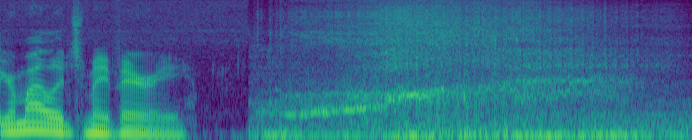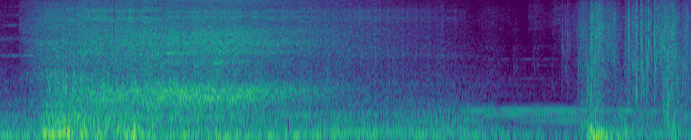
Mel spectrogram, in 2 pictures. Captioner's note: compressed Alien hissing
